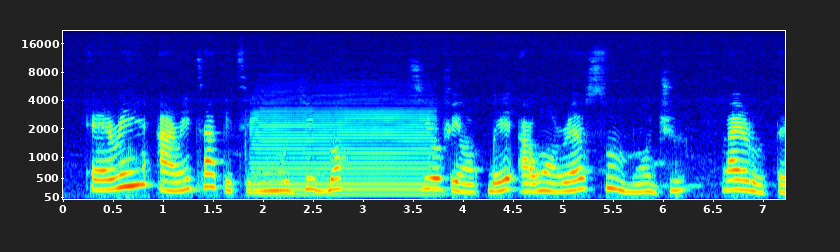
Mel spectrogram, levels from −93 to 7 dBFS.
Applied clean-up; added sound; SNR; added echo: none; Wind instrument, woodwind instrument; 15 dB; none.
